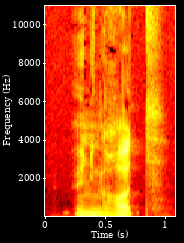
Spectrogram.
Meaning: cave (a large, naturally occurring cavity formed underground)
- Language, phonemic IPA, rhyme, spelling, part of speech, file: French, /ɡʁɔt/, -ɔt, grotte, noun, Fr-grotte.ogg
